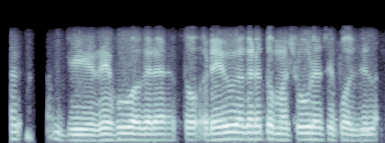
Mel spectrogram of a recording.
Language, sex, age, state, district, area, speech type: Urdu, male, 30-45, Bihar, Supaul, urban, conversation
